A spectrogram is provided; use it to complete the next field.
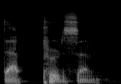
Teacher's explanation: So, what happens here T assimilates to P like “t” sound assimilates to “p” sound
